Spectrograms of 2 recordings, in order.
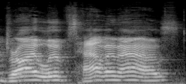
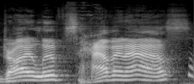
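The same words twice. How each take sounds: First: Slow, flat robotic reading; text-to-speech voice. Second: Slow, breaking into laughter; laughing. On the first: Retold or imitated. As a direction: read it like a text-to-speech program. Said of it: "He says it like a text-to-speech program". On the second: Real, not acted. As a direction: say it through helpless laughter. Repeating the line while laughing.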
